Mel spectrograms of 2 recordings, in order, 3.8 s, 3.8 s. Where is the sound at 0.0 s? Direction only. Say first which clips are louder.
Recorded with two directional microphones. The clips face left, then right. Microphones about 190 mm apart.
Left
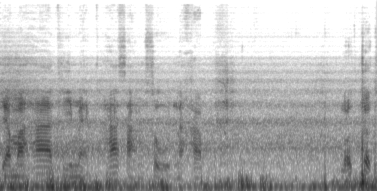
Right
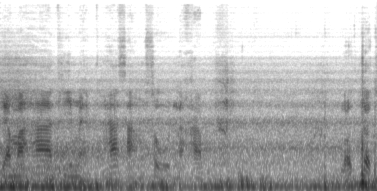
Even; centre (ahead or behind).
